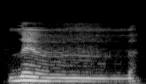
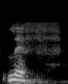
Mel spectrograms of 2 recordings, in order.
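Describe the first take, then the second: First: The final consonant is voiced, with throat vibration. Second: The final consonant is unvoiced, without throat vibration. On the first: "pronounced from your throat. So it's a vibration" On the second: "sound F is in your mouth"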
